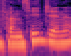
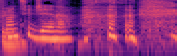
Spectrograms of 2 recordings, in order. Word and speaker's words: Francigena: on prononce comme ça Oui, en italien Francigena. Ah c'est mieux, Francigena.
